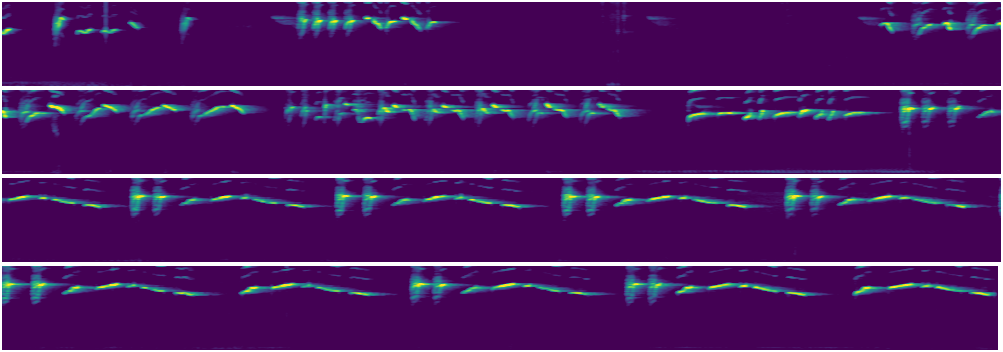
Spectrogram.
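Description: Kolibri wulung sunbird singing: rapid high chirps and twittering, broken by a pause of about two seconds early on. From about halfway it repeats one song phrase of sweeping notes that rise and fall, roughly once a second.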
